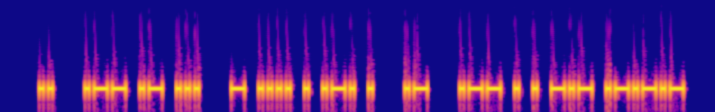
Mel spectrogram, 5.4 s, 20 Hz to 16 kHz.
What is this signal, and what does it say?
Morse code, heard as a keyed tone, about 36 wpm, 700 Hz. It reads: I WAS THERE A WEEK.
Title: Sentences from Top 1000 Words - Review Part 2 - 35wpm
